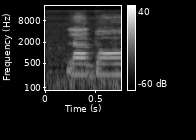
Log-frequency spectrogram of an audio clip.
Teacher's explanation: واو ساکنہ اس سے پہلے پیش ہے، واو مدہ ہوا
